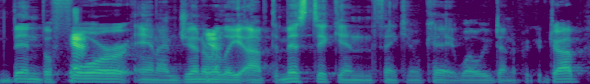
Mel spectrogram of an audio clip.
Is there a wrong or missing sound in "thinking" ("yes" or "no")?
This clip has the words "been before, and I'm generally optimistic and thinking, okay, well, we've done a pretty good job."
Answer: no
